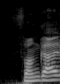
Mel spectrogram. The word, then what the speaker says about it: fungi: Is it fungi or is it fungi? Fungi. How do you pronounce it? F-U-N-G-I. Which one are you going with? Fungi.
